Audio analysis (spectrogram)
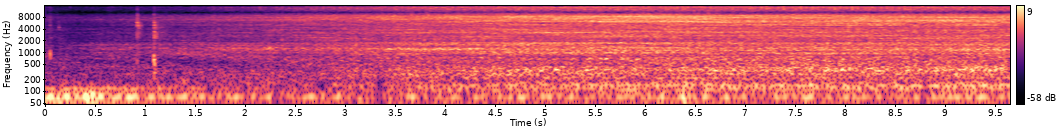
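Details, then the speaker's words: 1997 BMW 328i E36, off the road 7 years: settles into fairly steady idle, even exhaust note, no smoke; right exhaust side seems lower compression; normal idle, running. "There it is, though. She's running."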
